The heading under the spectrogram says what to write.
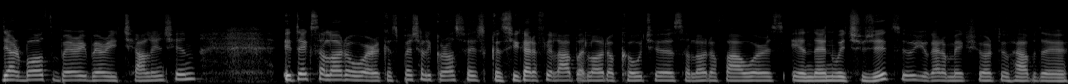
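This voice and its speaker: The recording is very clean with a silent background. A woman at a medium pitch speaks at a fairly quick pace with fairly even intonation. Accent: strong Argentine. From Argentina, Buenos Aires. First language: Spanish. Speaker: fitness and jiu-jitsu coach, gym co-owner. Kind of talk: interview. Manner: tries not to speak too fast.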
